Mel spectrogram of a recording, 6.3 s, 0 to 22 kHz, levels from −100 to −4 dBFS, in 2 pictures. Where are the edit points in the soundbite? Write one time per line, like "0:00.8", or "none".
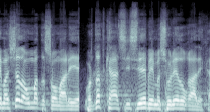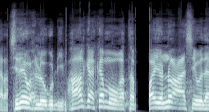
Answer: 0:01.2
0:03.2
0:04.1
0:05.2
